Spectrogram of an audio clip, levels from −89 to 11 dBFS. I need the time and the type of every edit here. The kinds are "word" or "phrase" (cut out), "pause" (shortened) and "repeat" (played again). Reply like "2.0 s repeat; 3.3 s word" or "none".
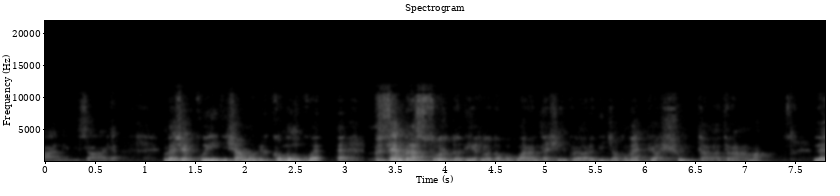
3.2 s pause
